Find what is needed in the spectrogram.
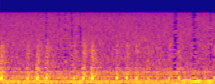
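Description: Marching drum music with a quick beat of about four or five strokes a second, under heavy hiss and a steady low hum from an old film soundtrack.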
